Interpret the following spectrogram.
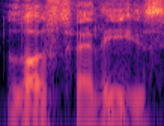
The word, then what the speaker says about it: Los Feliz: kind of near hollywood which is the way we say los feliz here in los angeles for reasons that i'm not sure of but you know anglicanized pronunciation i mean it's not los angeles either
